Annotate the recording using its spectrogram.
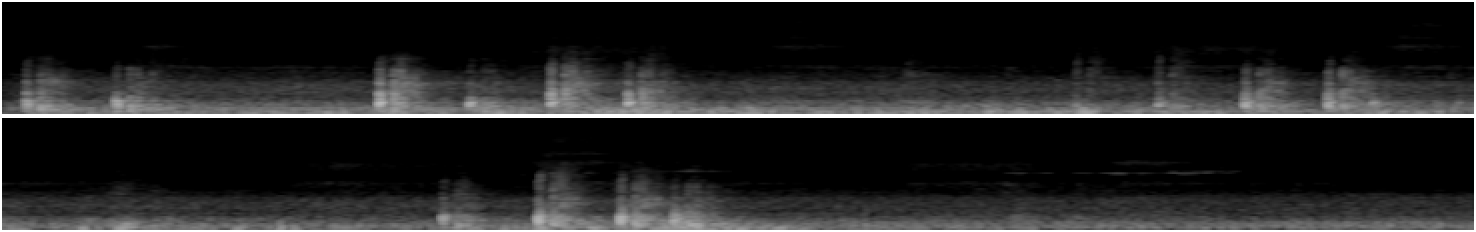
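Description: Irregular sharp knocks and thumps in small clusters over a low rumble, thinning out over the last few seconds.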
